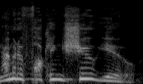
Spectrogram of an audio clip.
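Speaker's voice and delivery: high, loud mock yell of an angry cop; mimicked screaming cop. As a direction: bark it like a raging cop. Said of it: "And they're screaming".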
